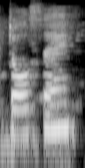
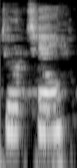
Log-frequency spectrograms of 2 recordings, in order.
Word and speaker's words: Dulce: pronunciations for this um I guess an English pronunciation might be like Dulce um Spanish is Dulce and if you wanted to say the Italian way it'd be Dolce and it's a Latin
